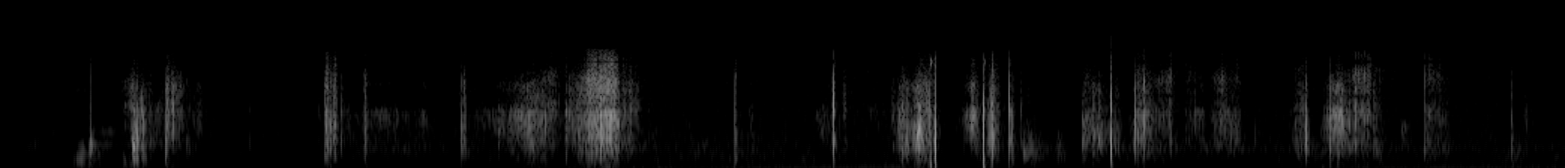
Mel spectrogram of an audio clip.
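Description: An open telephone conference line carrying scattered clicks, crackles and short bursts of noise with no clear speech. A longer stretch of noise comes about four seconds in.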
